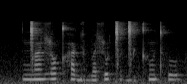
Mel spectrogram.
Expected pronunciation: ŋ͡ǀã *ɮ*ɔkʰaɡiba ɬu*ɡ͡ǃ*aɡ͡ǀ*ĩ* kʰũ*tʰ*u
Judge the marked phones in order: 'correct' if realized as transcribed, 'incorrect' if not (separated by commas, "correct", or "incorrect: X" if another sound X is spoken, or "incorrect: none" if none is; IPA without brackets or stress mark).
correct, incorrect: ɡ͡ǀ, incorrect: i, correct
